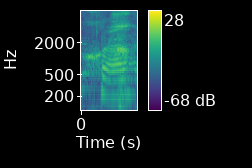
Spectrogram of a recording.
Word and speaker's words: sjö: In all these words, we can see the SJ combination, and that's why it's pronounced like sju, sjö, sjal.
